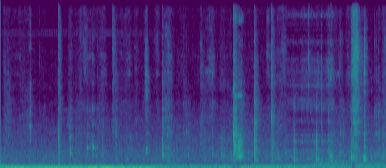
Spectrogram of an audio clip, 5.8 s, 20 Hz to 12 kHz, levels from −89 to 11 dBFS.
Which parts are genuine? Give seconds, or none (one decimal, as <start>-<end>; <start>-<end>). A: 0.0-4.3; 5.0-5.8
